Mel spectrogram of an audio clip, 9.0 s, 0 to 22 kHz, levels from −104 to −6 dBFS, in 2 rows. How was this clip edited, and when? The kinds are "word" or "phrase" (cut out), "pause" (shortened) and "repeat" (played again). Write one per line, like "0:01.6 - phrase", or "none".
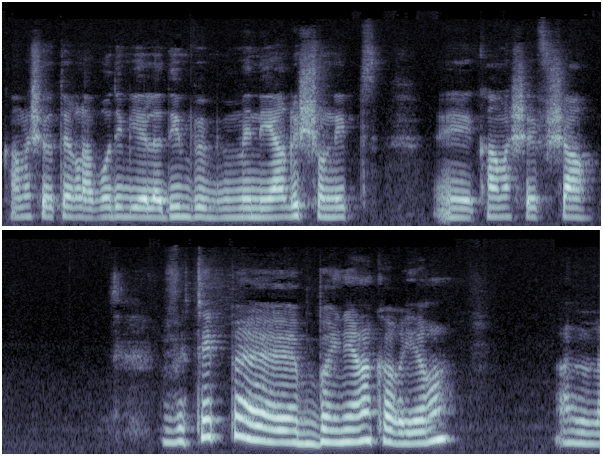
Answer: none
